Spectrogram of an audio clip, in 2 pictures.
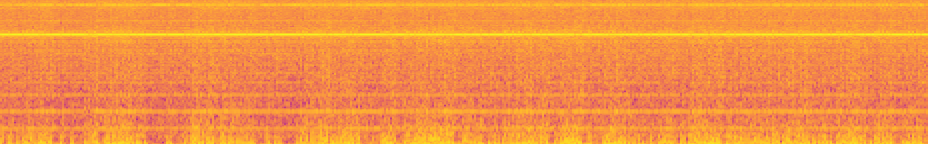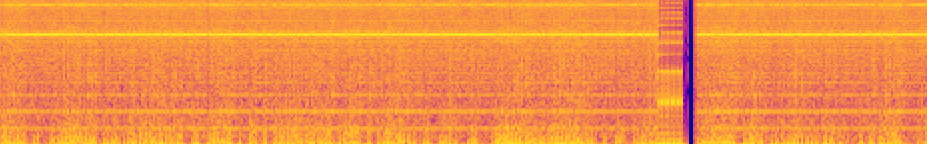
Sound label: fan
